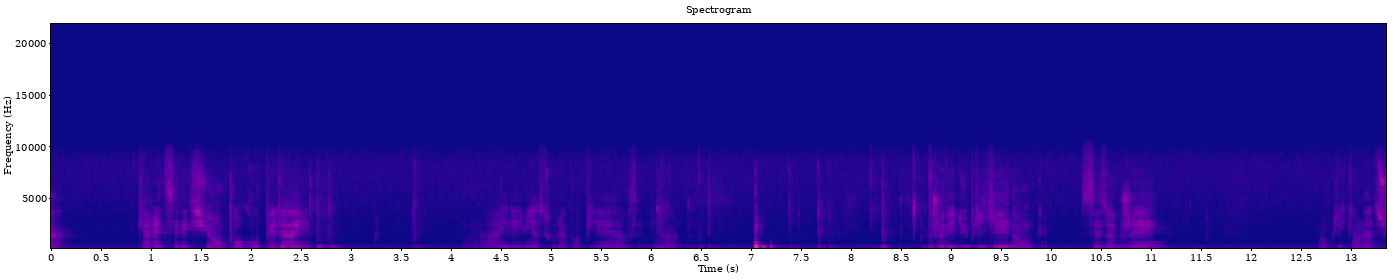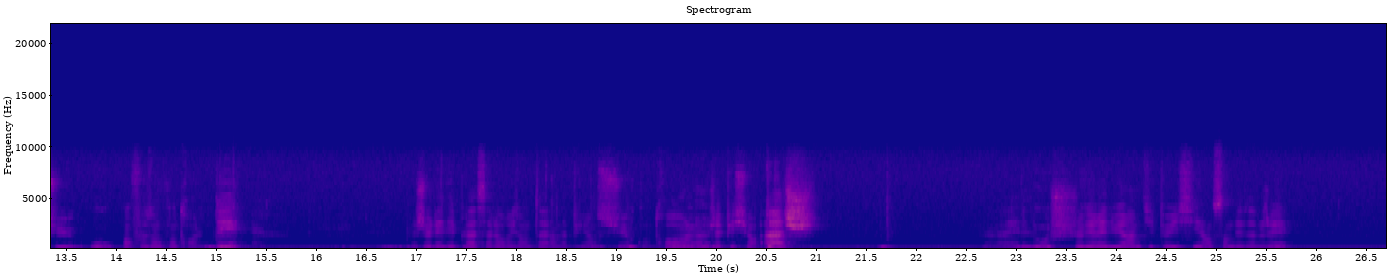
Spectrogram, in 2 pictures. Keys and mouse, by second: 2.8 ctrl+g, 3.7-7.3 drag, 6.2 ctrl+z, 6.5 ctrl+F1, 7.8 KP_Subtract, 8.4 space, 8.6 click, 9.5-10.6 drag, 15.1 ctrl+d, 16.0-20.5 drag, 20.7 h, 21.7-23.6 ctrl+drag, 23.9-26.2 drag.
